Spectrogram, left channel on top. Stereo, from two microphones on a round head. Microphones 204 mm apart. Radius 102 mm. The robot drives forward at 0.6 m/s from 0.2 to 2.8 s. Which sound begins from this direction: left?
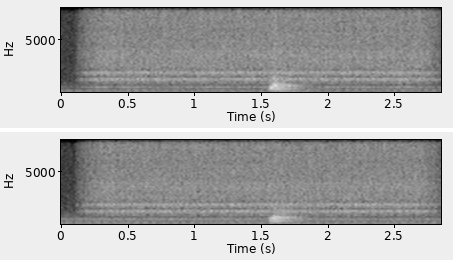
A whoosh, at 1.6 s.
